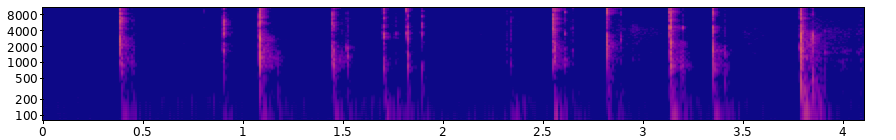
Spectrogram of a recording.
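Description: Typing on a computer keyboard: about fifteen separate keystrokes at an uneven pace.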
